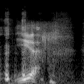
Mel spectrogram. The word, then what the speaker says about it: Yith: Yith.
